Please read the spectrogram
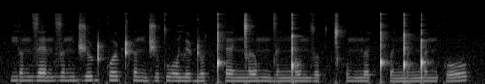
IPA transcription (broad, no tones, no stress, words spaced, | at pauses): jənzɛnzə nd͡ʒuɖ koʈʰə nd͡ʒotwolʲoɖʊ ǃʰɛŋ͡ǀəmndə ŋ͡ǃonzotǀʰʊm nəǃʰəŋ͡ǃʊ ŋ͡ǃənko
